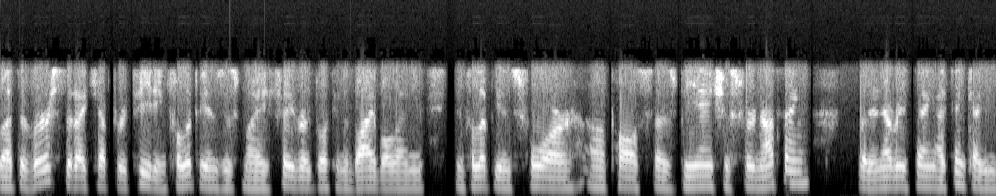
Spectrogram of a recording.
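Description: This man has an unremarkable speaking voice with a medium pitch. He keeps a moderate pace, and his intonation stays fairly even. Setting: phone call.

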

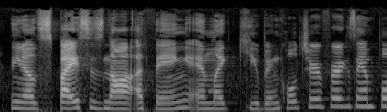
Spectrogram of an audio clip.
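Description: Bright and sharp in tone, a woman's fairly high voice carries fairly even intonation. She speaks at a moderate pace on a very clean recording with a silent background. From San Diego, California. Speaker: recipe developer and blogger. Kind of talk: casual interview chat. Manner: casual, many fillers, laughs often.

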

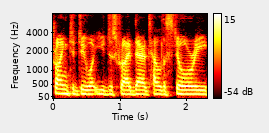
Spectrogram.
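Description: A man with an Irish accent speaks in a quiet background. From Ireland. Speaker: professional poker player and podcast co-host. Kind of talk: casual interview conversation. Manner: animated.

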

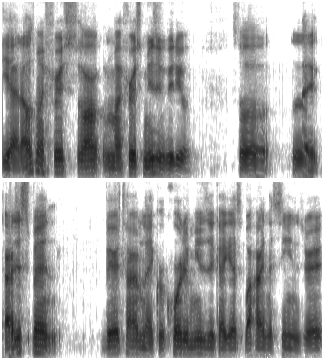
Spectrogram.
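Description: A man with a Toronto accent speaks at a moderate pace in a fairly low pitch. His intonation is fairly even, and the sound is dry and close with no echo. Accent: Canadian (Toronto). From Toronto, Canada. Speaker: rapper. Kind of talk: casual chat.

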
